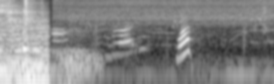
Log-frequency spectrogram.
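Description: Background music that cuts off abruptly under a second in, then two short animal calls rising in pitch about a second apart, the second louder, over a faint steady hum.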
